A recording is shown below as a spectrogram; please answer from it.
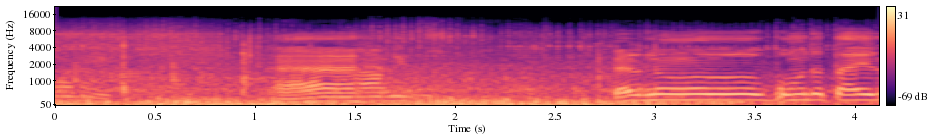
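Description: Wind buffeting the microphone of a camera riding along on a moving road bike, a dense low rumble. A voice sings a bending phrase about a second in, then a loud drawn-out note near the end.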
